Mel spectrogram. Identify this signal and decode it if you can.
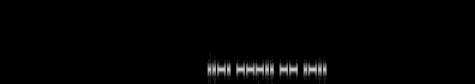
Morse code, heard as a keyed tone, about 47 wpm, 700 Hz. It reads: F8ML
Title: DXCC-100 Call Signs - 4 Characters - 50wpm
